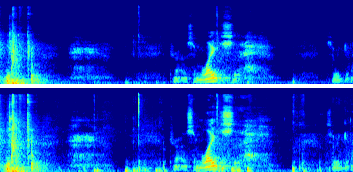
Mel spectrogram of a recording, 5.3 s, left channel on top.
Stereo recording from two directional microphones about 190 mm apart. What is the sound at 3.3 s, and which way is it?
Speech, centre (ahead or behind).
